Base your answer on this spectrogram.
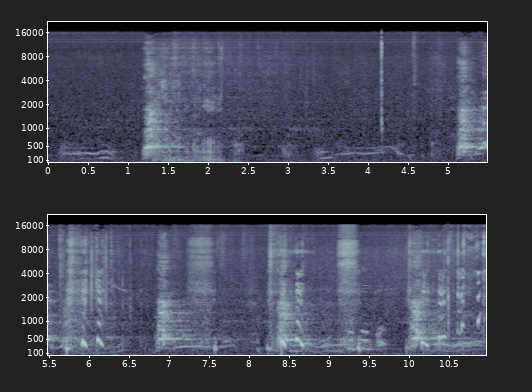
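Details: Two dogs, a Boerboel and a Tosa, playing together: a soft harmonic growl and whine early on, then short loud bursts of barking near two, six, eight and a half and ten seconds, with rough growly tones between.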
